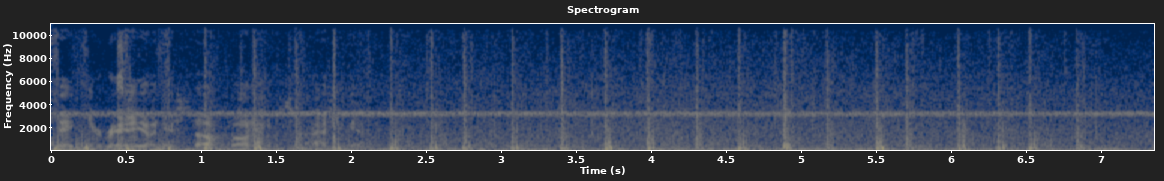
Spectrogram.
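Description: Footsteps crunch steadily on grass and dirt.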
